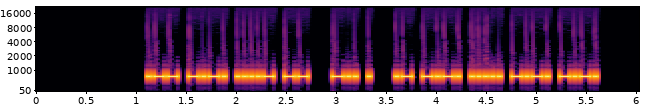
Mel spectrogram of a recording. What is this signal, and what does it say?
Morse code, heard as a keyed tone, about 36 wpm, 700 Hz. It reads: WC4M DE AC5CC
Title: USA Callsign DE Callsign 35wpm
